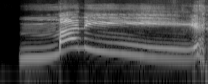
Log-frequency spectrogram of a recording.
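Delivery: put-on loud, high, drawn-out exclaimed "money". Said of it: "You were like".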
